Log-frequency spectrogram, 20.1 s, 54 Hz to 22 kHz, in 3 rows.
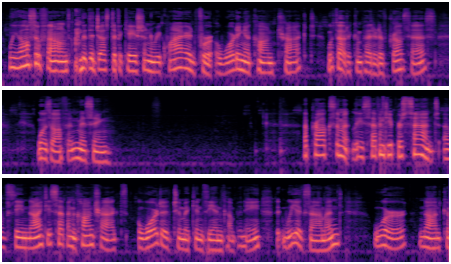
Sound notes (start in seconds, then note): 2.9 speaking French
